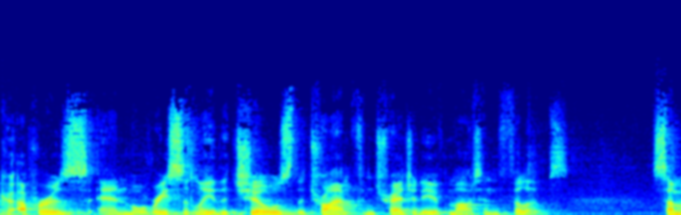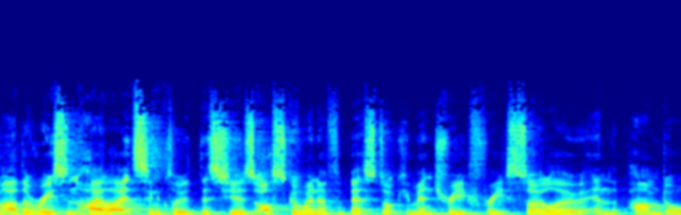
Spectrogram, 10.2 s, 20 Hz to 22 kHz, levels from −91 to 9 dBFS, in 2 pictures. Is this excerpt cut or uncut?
uncut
